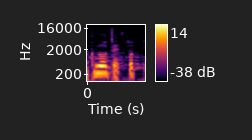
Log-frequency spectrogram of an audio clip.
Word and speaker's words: XZ: めしたりとかあとうちのお客さんにもねあのおすすめしたりとかで結構使わせてもらってるのがクローゼットっていうアプリでとねアルファベットで XZ って書いてクローゼットって読む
